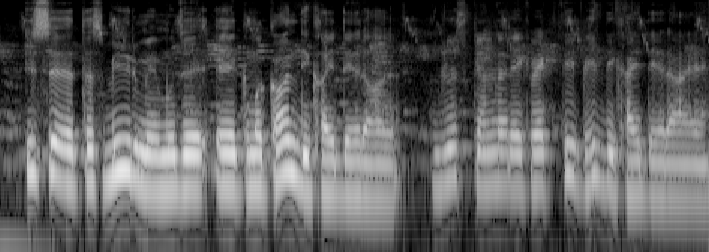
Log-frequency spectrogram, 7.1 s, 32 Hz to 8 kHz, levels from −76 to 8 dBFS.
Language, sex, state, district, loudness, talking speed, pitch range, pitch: Hindi, male, Rajasthan, Bikaner, -13 LUFS, 160 wpm, 125-155 Hz, 140 Hz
